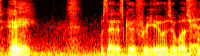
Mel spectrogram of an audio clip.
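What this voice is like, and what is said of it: Sultry seductive voice. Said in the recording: “In this like really like sexy voice.”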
